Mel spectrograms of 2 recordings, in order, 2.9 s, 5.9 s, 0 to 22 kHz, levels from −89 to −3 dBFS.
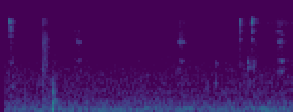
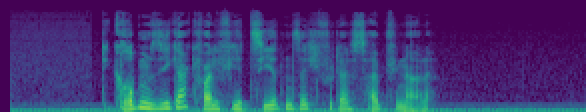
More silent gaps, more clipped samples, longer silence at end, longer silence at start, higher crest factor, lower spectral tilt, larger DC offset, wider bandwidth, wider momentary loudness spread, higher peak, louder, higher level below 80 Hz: neither; neither; about the same, 0 s vs 0 s; about the same, 0.05 s vs 0.1 s; first, 32 dB vs 22 dB; second, -3 dB/octave vs -6 dB/octave; neither; second, 11.5 kHz vs 14.5 kHz; second, 12 LU vs 22 LU; second, -30 dBFS vs -8 dBFS; second, -60 LUFS vs -29 LUFS; second, -74 dBFS vs -46 dBFS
